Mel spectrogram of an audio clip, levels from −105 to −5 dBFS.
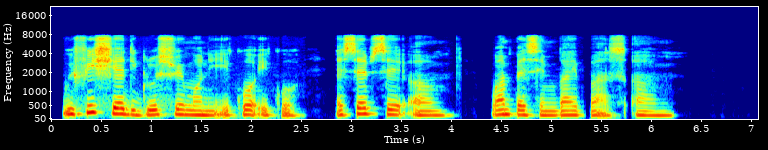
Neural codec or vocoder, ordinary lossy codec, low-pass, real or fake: none; none; none; real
